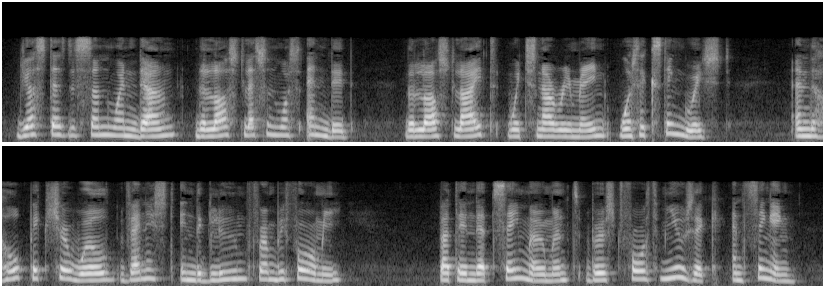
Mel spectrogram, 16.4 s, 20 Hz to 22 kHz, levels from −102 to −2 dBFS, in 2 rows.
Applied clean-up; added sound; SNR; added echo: none; none; none; none.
